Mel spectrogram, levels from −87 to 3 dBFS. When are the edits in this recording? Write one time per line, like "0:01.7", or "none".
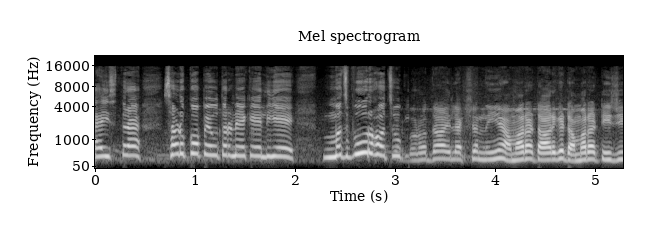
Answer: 0:03.1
